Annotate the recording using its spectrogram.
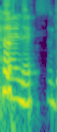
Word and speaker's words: Dernek: How do you mm-hmm. pronounce yeah, it? Dernek. That's correct.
